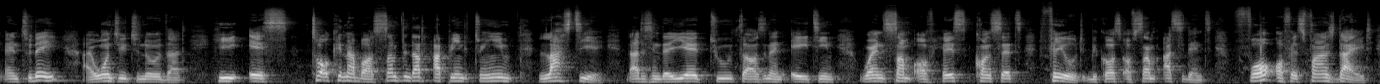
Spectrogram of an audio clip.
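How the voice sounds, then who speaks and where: A Ghanaian man presents an entertainment news roundup at a mid pitch, speaking straight to his viewers. He is conversational and leans hard on the points he wants to land. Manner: conversational, emphatic, addresses viewers directly.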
